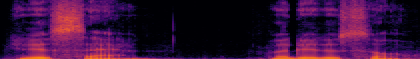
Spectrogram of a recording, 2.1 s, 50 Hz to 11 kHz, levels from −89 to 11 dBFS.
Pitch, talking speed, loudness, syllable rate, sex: 90 Hz, 200 wpm, -20 LUFS, 4.9 syllables/s, male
